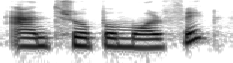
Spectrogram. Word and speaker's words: anthropomorphic: Notice the pronunciation, guys. It's anthropomorphic.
